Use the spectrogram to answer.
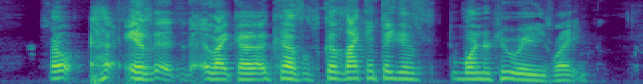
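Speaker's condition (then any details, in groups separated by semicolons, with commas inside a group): Cerebral palsy; cerebral palsy since birth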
